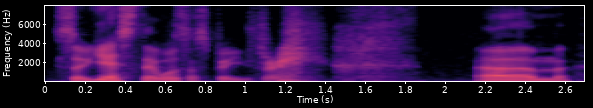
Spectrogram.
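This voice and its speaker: Man, podcast co-host, drunk, rambling crude banter, mid-pitched voice, dry recording. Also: takes it slowly, clear, resonant tone, no room sound. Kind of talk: casual comedic banter.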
